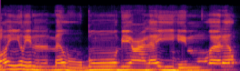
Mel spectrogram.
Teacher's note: Mimnya tipis, goinnya tebal dan mengalir suaranya, ya, pada kalimat maghdubi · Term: goin sukun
